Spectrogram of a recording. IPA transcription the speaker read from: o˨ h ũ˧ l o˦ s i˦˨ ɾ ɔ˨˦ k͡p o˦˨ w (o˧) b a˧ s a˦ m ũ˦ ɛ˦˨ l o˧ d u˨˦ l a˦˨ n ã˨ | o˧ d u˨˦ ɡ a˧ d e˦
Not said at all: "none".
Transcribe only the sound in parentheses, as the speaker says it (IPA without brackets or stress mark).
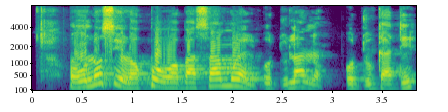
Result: ɔ˧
